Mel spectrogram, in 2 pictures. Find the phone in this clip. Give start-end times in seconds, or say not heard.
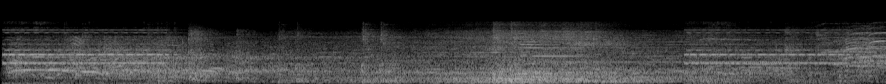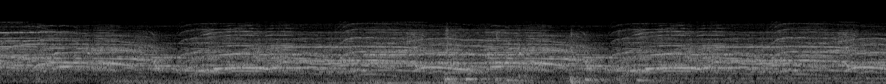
0.0-1.8, 6.8-8.6, 12.4-14.2.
